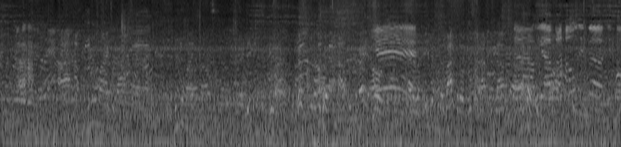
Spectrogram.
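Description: Chatter of many passengers over a steady low rumble, the engine of a docked river water bus running at idle. One high-pitched voice stands out about eight seconds in.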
